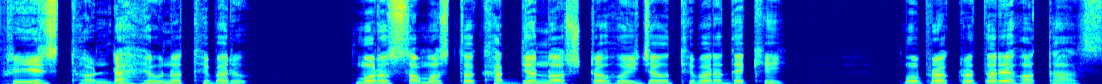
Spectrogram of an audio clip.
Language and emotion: Odia, sad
